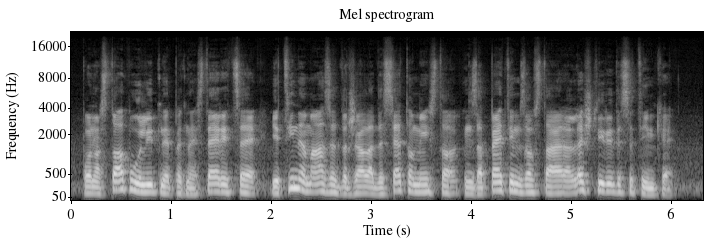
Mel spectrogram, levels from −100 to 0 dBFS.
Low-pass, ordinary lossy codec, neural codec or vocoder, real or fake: 19.8 kHz; none; vocoder, 44.1 kHz, 128 mel bands, Pupu-Vocoder; fake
